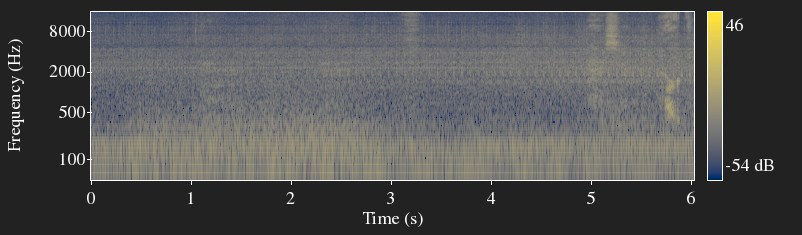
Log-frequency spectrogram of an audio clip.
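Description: A low, steady engine-like hum that holds constant.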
